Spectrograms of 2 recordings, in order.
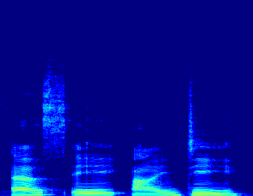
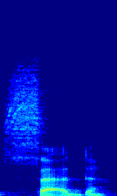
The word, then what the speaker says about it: said: So the verb say in the past is S-A-I-D. Drop the I, forget about it. We say said, said. And it's exactly the same pronunciation for when you're sad, you know, sad, crying, you're sad.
